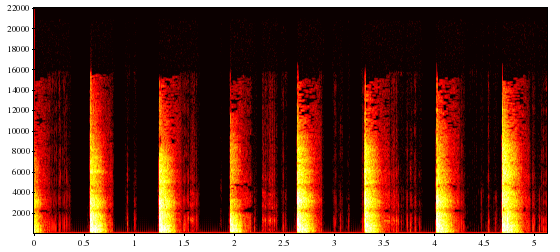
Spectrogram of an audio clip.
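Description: A twig striking the rim of a paint bucket used as a homemade drum: eight sharp, evenly spaced knocks, about three every two seconds.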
